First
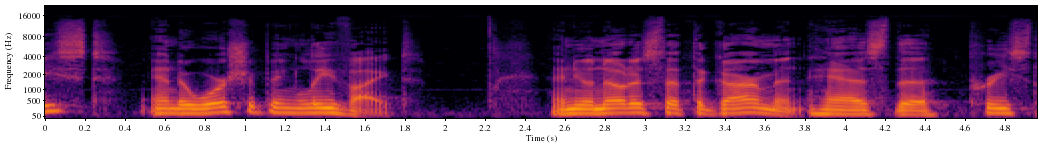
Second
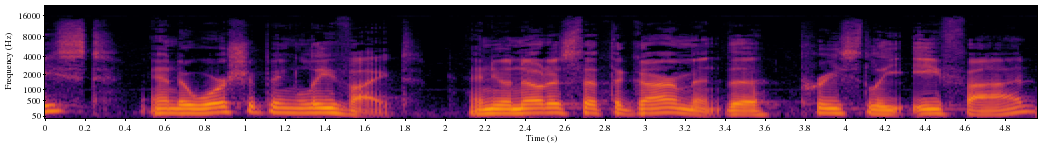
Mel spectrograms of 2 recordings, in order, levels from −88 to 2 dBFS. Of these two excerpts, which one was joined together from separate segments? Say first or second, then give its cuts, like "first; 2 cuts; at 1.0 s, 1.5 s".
second; 2 cuts; at 2.0 s, 3.4 s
